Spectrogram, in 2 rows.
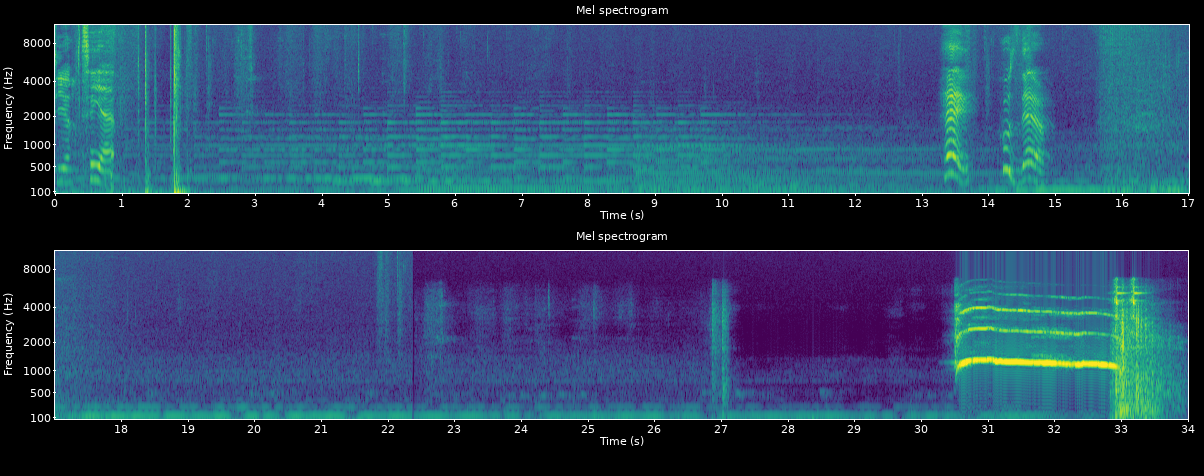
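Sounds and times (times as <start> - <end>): low steady hum: 0.0 - 30.5
low drone: 0.0 - 33.0
shrill whistle-like tone: 30.4 - 33.0.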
